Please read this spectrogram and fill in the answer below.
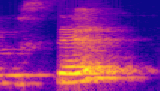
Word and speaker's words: usted: And the U is a double O. Gracias. ¿Y usted? Gracias. ¿Y usted? Say double O for you.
